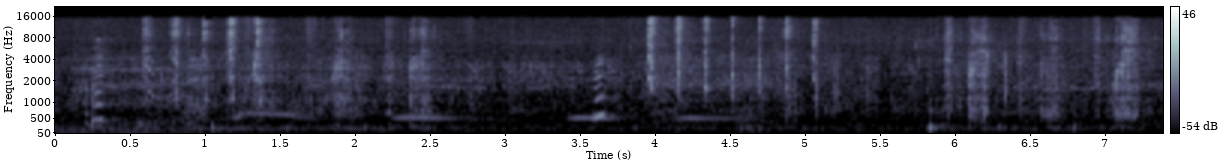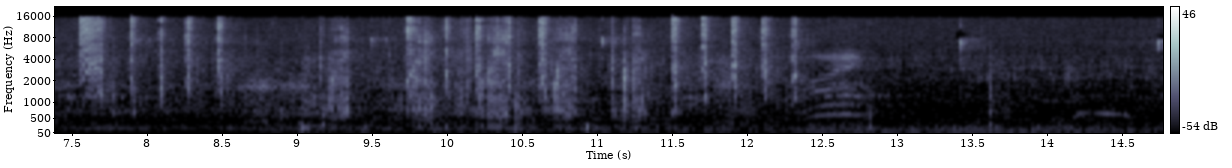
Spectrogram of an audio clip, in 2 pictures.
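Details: A horse makes farting noises with its mouth on command, flapping its lips in quick, irregular bursts of wet, sputtering pops; faint squeaky tones, possibly a human voice, sound in the background.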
